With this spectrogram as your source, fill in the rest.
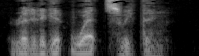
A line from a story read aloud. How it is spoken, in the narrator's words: he asked in the gravelly voice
